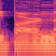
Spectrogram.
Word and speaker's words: Beirne: And you can find me at Dean T. Byrne, that's B-E-I-R-N-E, for anyone who wants to have a crack at how my name is spelt. – Yes, thank you for pronouncing it correctly. It's Byrne. Byrne.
